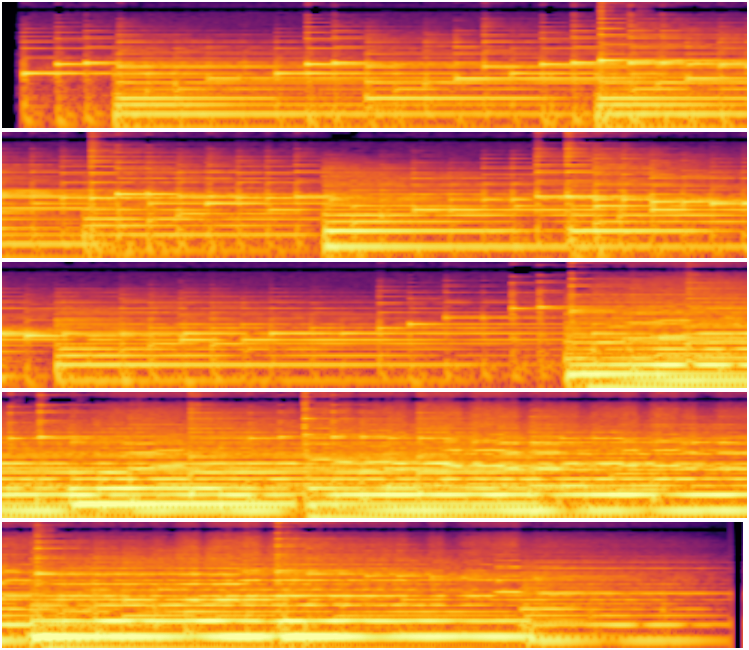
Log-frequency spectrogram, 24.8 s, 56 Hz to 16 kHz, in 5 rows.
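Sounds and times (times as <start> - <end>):
romantic piano tone: 0.2 - 24.7.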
